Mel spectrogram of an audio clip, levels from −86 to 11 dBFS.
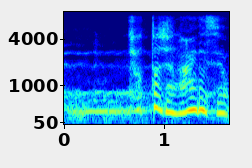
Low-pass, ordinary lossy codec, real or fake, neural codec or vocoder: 7.2 kHz; none; fake; codec, 16 kHz, 2 kbps, FreqCodec, larger model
